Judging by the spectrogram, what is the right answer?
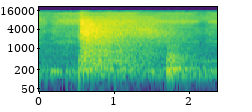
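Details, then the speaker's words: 6.0 Powerstroke with P0401 and a hissing only under hard boost, with the intake system pressurized for a leak test: sharp rushes of hissing air bursting, fading and surging from a boost leak, located by feel. "I can hear it too so yeah now I hear my leak so I start feeling"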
